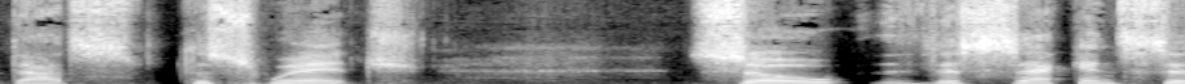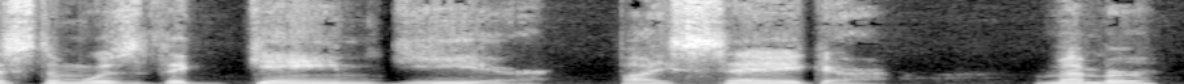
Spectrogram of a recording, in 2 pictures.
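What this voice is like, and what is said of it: New England accent, added R sounds. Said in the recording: “that accent ... Sager ... when you grow up in New England, this is what happens, right? You add R's where there are no R's”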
